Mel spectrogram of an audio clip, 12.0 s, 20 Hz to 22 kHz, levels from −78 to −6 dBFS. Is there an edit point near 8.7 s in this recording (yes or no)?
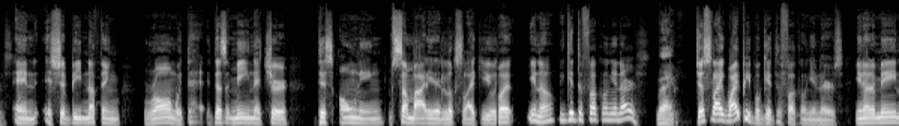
no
